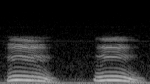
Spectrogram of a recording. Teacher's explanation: M lips closed vibration in the throat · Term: M sound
